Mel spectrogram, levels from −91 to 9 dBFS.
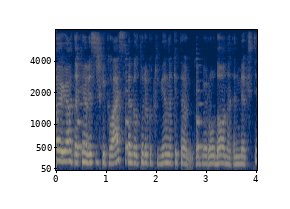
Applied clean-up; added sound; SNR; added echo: none; Bowed string instrument; 12 dB; reverberation time 0.3 s.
